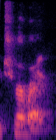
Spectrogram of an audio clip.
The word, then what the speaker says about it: turmeric: also surprised so that is just two more tumeric yeah but I asked some people do pronounce it tumeric but they because the Mar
